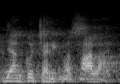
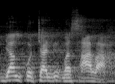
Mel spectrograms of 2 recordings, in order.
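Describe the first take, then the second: First: Fast, laughing through the warning; laughing repeat of the warning to husbands. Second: Said in the usual way. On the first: Real, not acted.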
